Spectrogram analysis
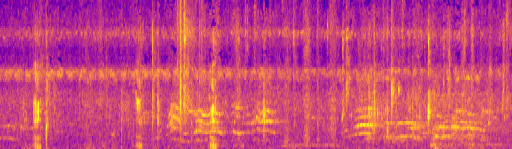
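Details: Native pigs kept by growers give scattered harsh grunts and short squeals, several seconds apart, over a steady background hum with faint voices in between.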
